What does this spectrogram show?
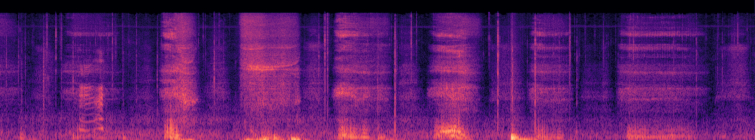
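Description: Cartoon sound effects of an animal breathing heavily, with a short breath every second or so. A short wavering squeak comes just over a second in, and a sharp knock near eight seconds.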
